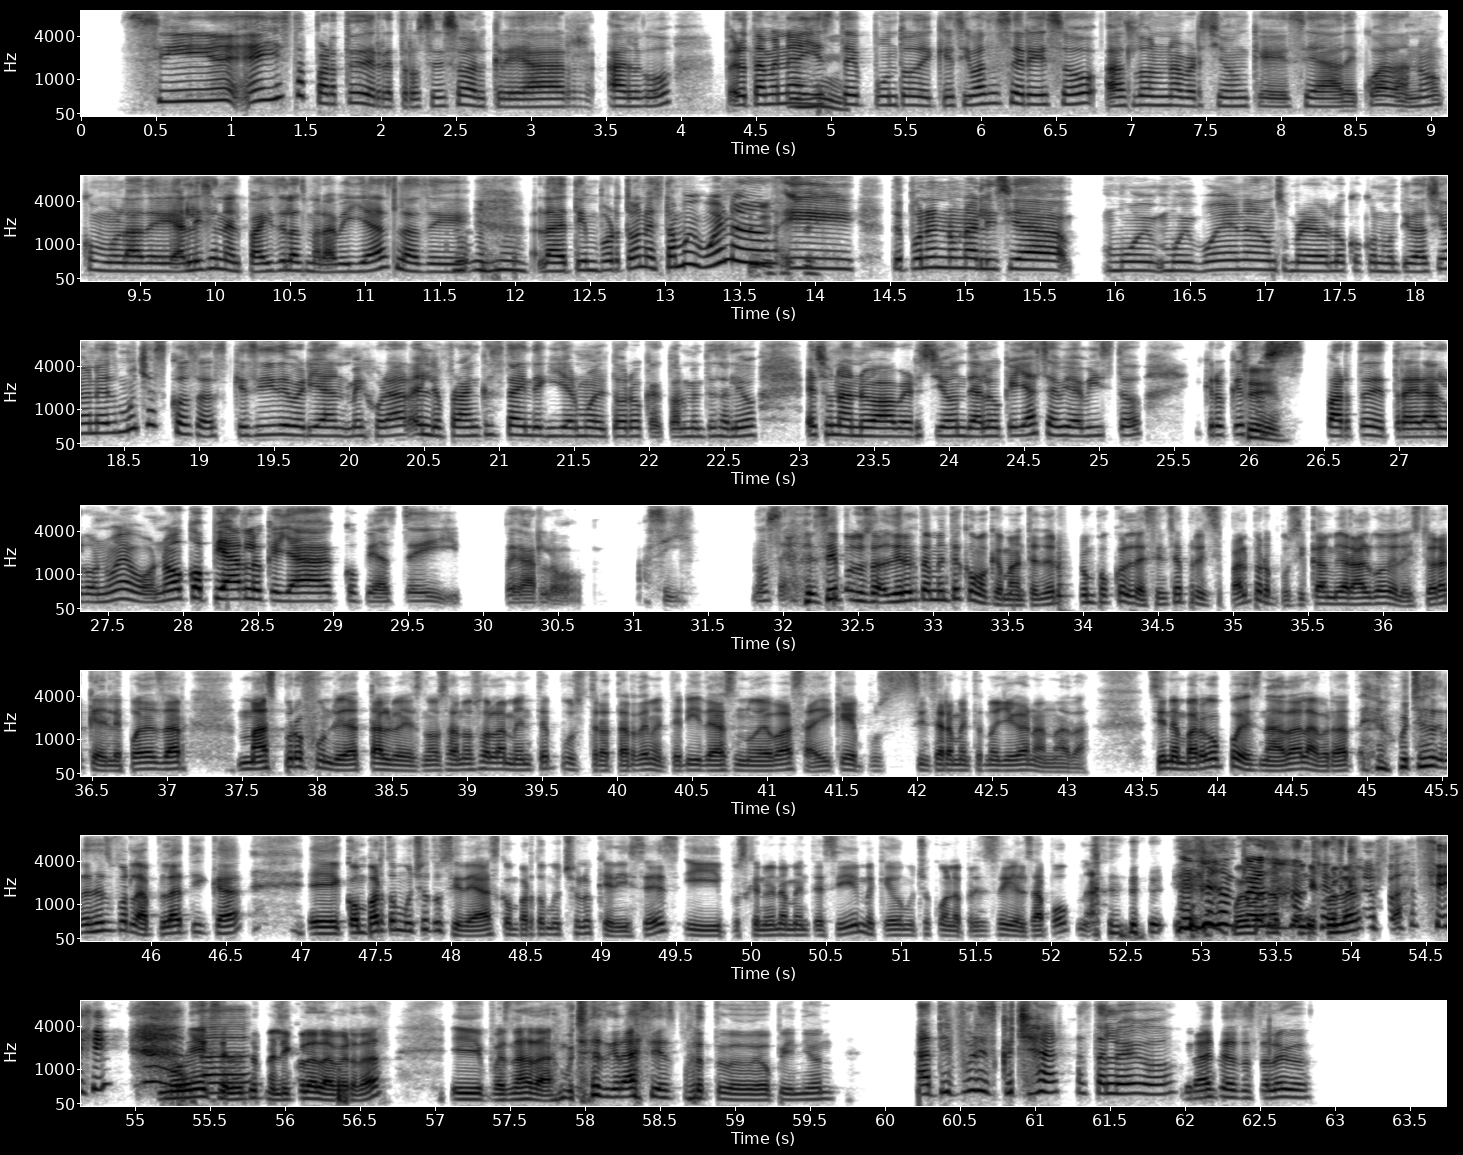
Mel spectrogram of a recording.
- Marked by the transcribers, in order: tapping; other background noise; chuckle; laughing while speaking: "muchas"; laugh; laughing while speaking: "Perdón, disculpa, sí"; laugh; laughing while speaking: "Muchas gracias por"
- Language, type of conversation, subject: Spanish, podcast, ¿Qué opinas de la representación de género en las películas?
